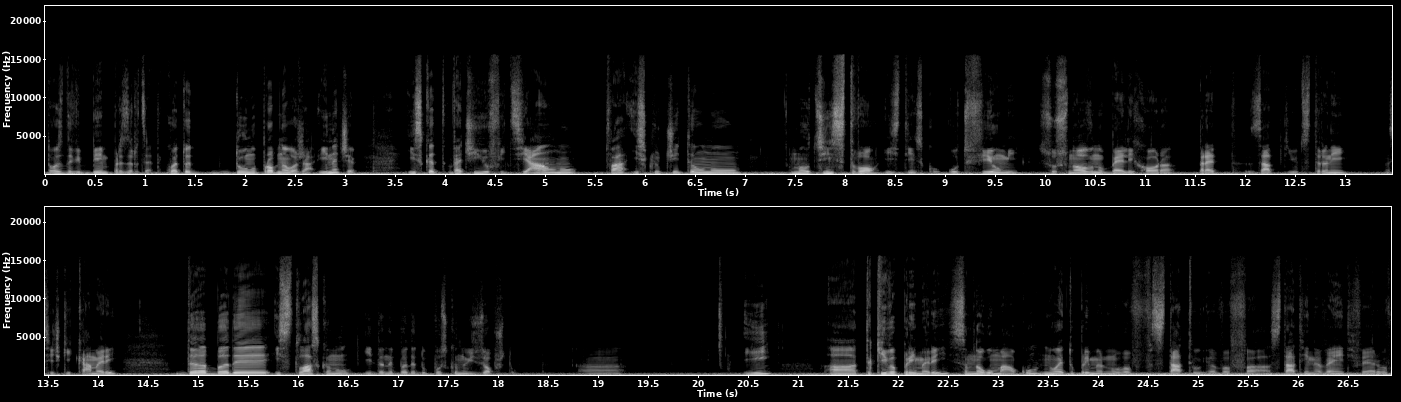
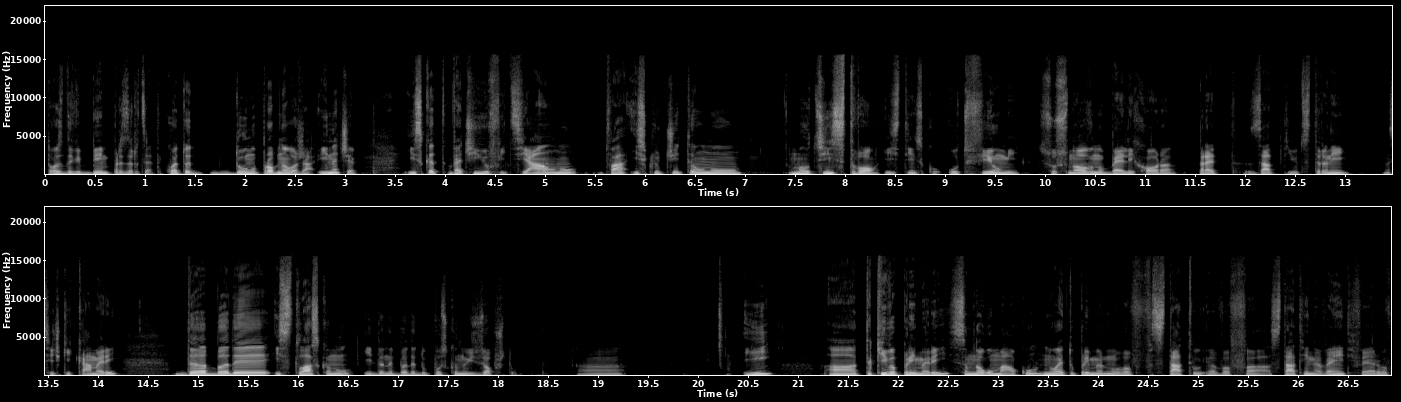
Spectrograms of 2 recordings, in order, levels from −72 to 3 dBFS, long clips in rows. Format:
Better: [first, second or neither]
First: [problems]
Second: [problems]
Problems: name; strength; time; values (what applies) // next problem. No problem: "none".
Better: second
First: low rumble; faint; throughout; 20 dB below the speech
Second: none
